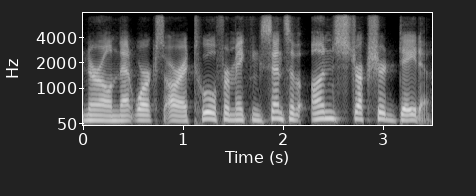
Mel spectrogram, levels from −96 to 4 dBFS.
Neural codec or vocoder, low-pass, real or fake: codec, 24 kHz, 0.9 kbps, DualCodec; 7.2 kHz; fake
